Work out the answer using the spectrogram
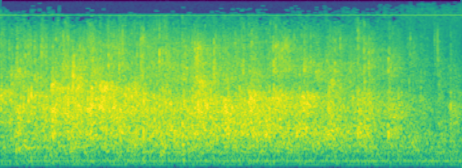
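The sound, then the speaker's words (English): An audience claps during a sermon, a continuous, fairly faint patter of many hands held at a steady level for the whole stretch. “we can clap about it, but if we're not believing it and we're not doing it, clapping it doesn't matter.”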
